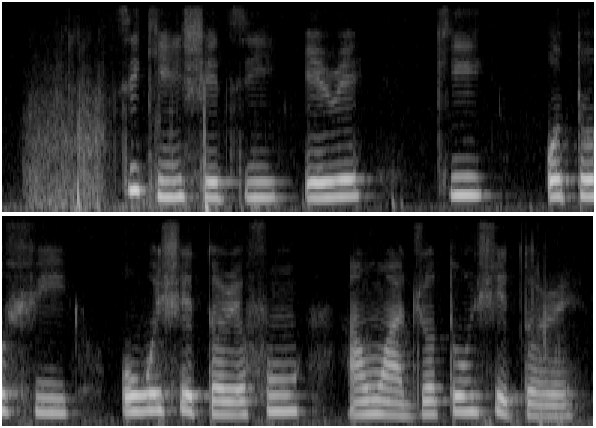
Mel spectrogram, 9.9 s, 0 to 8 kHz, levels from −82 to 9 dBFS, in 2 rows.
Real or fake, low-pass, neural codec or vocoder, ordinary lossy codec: real; 7.2 kHz; none; none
